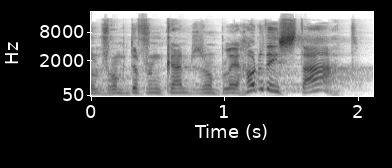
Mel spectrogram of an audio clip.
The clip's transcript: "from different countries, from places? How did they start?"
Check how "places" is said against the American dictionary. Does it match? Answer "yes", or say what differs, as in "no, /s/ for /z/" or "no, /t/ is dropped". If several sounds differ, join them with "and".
no, /s/ is dropped and /z/ is dropped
